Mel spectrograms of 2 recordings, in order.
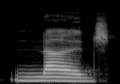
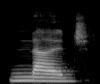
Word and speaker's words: nudge: Notice this pronunciation, nudge, udge. It rhymes with fudge. If you know the pronunciation of that, nudge, nudge.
